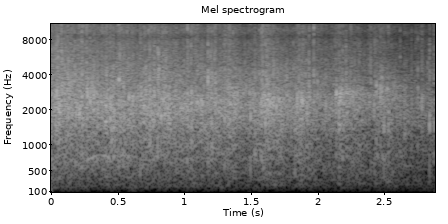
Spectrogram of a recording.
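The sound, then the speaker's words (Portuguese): A crowd applauds steadily, a dense wash of many hands clapping at an even level that tapers slightly toward the end. No one speaks over it. “Pode aplaudir, pode aplaudir, pode aplaudir.”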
